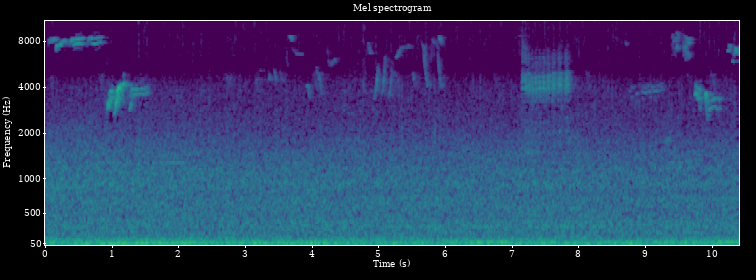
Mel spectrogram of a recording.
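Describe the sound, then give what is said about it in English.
A blackbird, come down for a drink at a bird bath, gives a few short, high chirping calls at intervals over a steady hiss of rain and a low rumble throughout. “Mr. Blackbird's come down for a drink at the bird bath.”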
